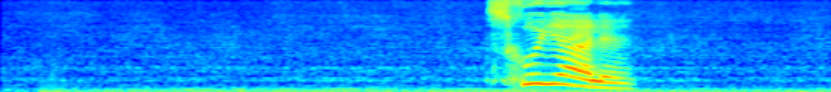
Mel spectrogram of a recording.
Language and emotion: Russian, angry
